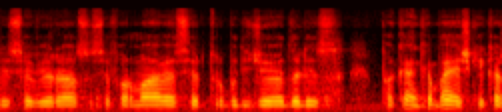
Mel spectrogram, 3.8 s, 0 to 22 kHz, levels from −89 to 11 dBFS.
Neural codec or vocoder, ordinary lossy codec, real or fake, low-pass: none; Opus, 32 kbps; real; 14.4 kHz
